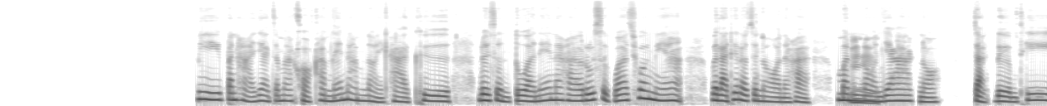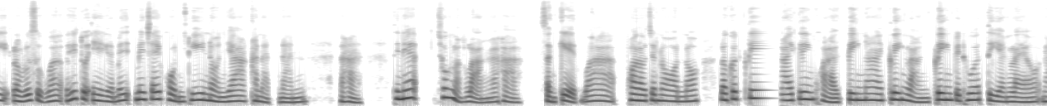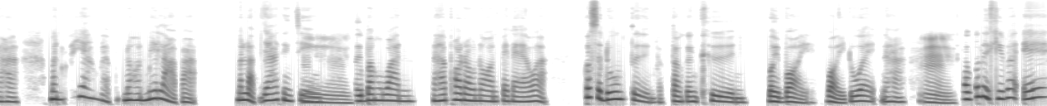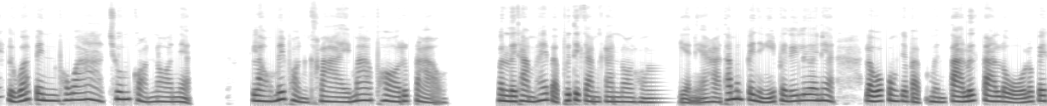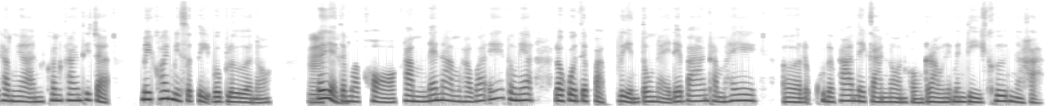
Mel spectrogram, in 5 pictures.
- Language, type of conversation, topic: Thai, advice, ฉันจะทำอย่างไรให้ช่วงก่อนนอนเป็นเวลาที่ผ่อนคลาย?
- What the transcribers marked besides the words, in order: tapping; distorted speech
